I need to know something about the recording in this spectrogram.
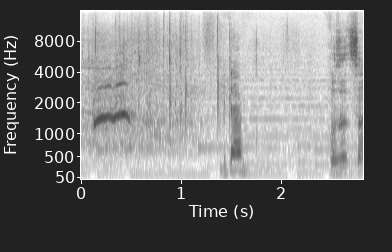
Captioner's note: whistles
